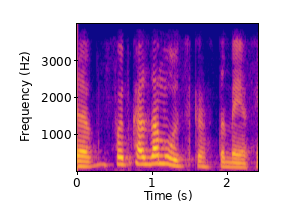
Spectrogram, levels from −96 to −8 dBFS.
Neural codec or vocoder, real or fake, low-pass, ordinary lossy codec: codec, 44.1 kHz, 3.4 kbps, Pupu-Codec; fake; 3.6 kHz; Opus, 24 kbps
